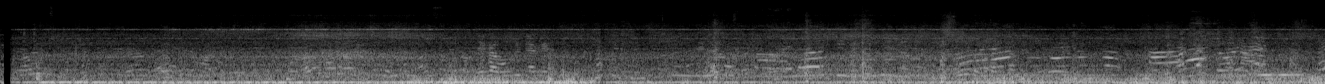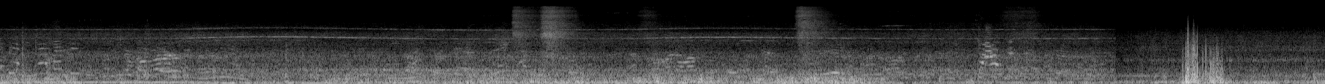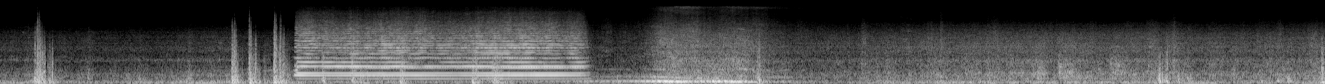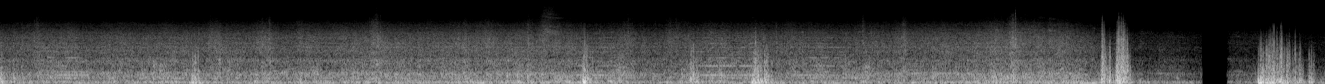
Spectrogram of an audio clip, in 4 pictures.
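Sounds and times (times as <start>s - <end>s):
passing locomotive low note: 0.0s - 53.0s
locomotive horn chord: 29.4s - 34.6s.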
